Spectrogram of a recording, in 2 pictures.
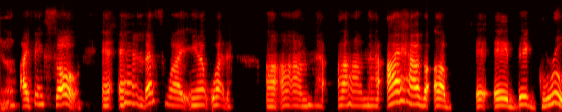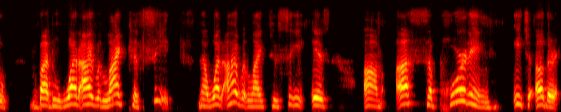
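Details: Stuttering in an adult woman, a stuttering support group leader.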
